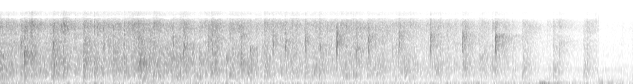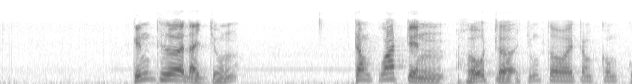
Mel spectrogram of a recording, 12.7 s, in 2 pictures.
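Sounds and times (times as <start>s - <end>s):
crowd applauding: 0.0s - 6.0s
speech: 7.7s - 8.8s, 9.9s - 12.6s.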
